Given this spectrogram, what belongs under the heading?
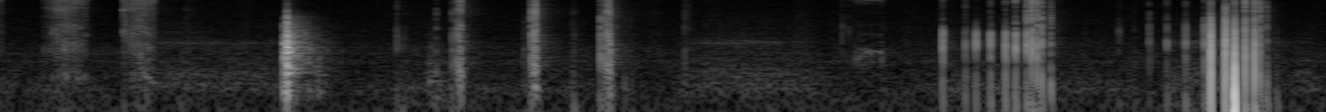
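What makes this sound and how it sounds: Sharp, dry taps on a plastic item come in uneven bursts, each ending almost at once. Near the end they speed up into a fast flurry of clicks. Faint scratchy hiss fills some of the gaps.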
